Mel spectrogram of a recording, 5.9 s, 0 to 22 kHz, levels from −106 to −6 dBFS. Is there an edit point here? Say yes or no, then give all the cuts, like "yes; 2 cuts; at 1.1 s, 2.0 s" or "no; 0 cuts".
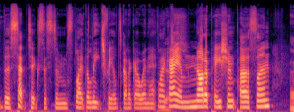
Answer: yes; 1 cut; at 3.1 s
